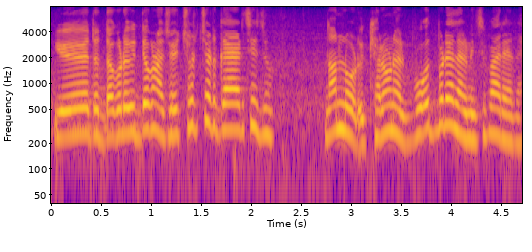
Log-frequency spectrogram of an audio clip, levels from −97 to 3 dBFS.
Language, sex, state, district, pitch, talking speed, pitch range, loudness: Garhwali, female, Uttarakhand, Tehri Garhwal, 255 Hz, 265 wpm, 240-285 Hz, -14 LUFS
